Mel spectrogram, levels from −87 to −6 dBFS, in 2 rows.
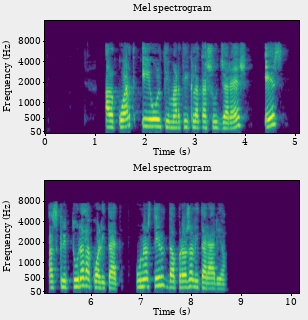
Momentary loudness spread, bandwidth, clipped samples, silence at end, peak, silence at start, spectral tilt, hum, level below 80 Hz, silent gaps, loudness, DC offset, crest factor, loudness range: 8 LU; 7.8 kHz; under 0.1%; 1.5 s; 0 dBFS; 1.2 s; -4 dB/octave; none; -64 dBFS; 4.15-4.38 s, 4.87-5.13 s, 6.67-6.72 s, 6.78-6.89 s; -15 LUFS; under 0.1%; 16 dB; 2 LU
